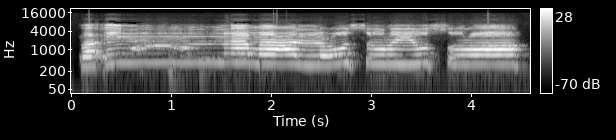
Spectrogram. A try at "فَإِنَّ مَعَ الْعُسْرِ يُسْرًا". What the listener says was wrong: سین کو ساکن پڑھے، سین کو حرکت مت دو، جھٹکا قلقلہ. مثلا فإن مع العسر يسرا إن مع العسر يسرا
